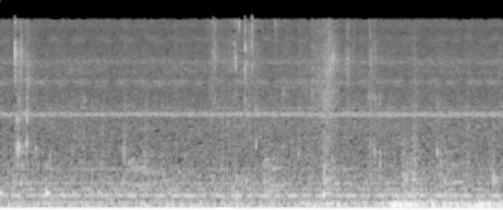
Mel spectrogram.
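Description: Quiet mouth sounds of a person eating soft, creamy durian flesh: a few small wet clicks and smacks, with a little low rumble near the end, over a steady faint background hum.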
